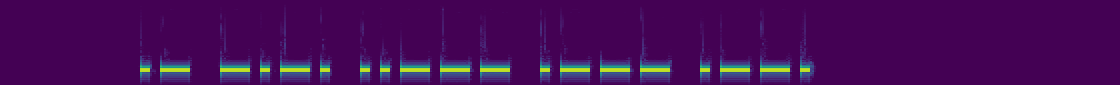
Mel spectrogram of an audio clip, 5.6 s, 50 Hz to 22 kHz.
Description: Morse code, heard as a keyed tone, about 24 wpm, 700 Hz. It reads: AC2JP
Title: Speed Racing - USA 2x2 Call Signs 20wpm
